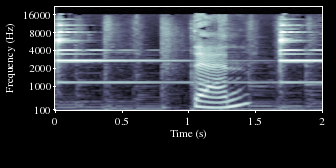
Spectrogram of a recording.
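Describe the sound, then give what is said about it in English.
An office bell, set up to ring each time an order came in on Netflix's launch day, rings with a steady, sustained metallic tone that hangs through the whole moment, while a voice rises briefly over it and soft rhythmic music plays underneath. “The team set up a bell in the office that would go off every time an order came in.”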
